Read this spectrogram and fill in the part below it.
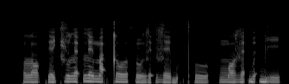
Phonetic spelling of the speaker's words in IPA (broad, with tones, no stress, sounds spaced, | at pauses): l ɔ˨ k e˨ t͡ɕ u˦˨ l ɛ˦ ʔ l e˦˨ m ä˦ ʔ t o˦ ʊ̯ θ ũ˨ z ɪ˦ ʔ z e˨ b ʊ˦ ʔ pʰ u˨ | m ɔ˨ z ɛ˦ ʔ b ɛ˦ ʔ b i˨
